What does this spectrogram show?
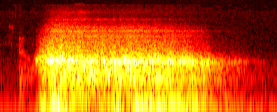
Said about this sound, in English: Take another breath in and another breath out.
